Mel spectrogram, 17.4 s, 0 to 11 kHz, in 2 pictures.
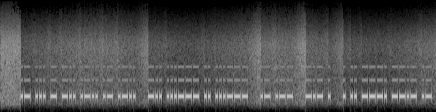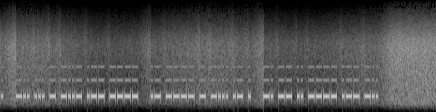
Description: Morse code (Persian alphabet), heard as a keyed tone, machine-sent, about 32 wpm, 480 Hz. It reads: استدلال دقیق او که هیچگاه دستخوش اشتباه نمیشود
